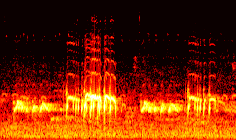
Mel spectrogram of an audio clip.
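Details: Local zebra dove singing as a lure to get hesitant doves calling: a softer cooing lead-in rising into a loud rattling trill of coos, then the same pattern repeated after a brief silence.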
